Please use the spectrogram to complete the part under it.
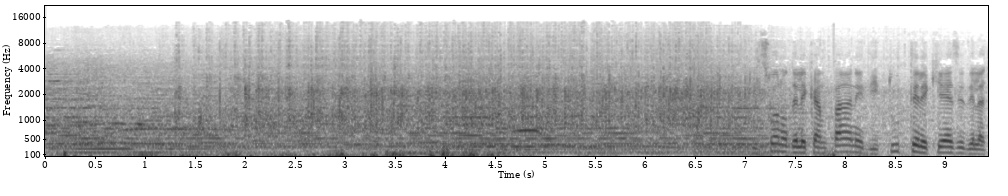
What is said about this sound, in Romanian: Sunetul clopotelor tuturor bisericilor din oraș, corurile și aplauzele oamenilor au salutat sosirea papei în elicopter la Arezzo.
